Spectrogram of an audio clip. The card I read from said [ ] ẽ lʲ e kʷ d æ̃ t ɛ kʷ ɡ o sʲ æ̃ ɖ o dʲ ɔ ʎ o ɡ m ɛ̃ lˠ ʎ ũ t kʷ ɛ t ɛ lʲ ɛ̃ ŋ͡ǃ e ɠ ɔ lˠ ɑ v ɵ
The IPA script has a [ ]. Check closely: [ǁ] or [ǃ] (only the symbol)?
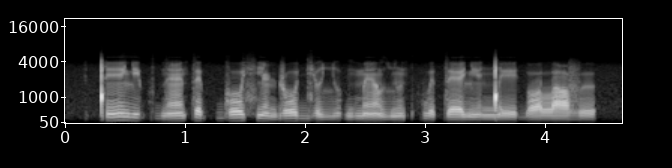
ǃ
